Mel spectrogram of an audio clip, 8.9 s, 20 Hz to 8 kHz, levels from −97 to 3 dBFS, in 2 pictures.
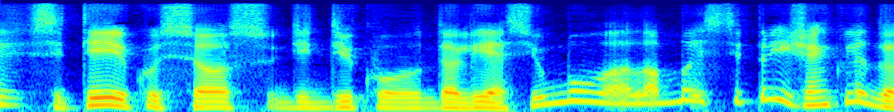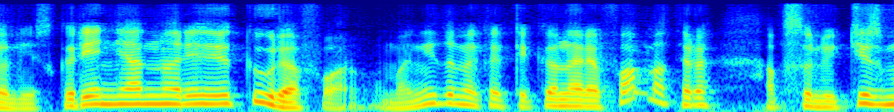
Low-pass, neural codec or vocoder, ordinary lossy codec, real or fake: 7.2 kHz; codec, 16 kHz, about 1 kbps, DyCAST, with the encoder's durations; MP3, 48 kbps; fake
